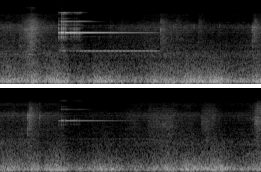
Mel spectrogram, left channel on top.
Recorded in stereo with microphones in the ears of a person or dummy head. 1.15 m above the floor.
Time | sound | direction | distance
0.6 | a bicycle bell | 65° left (ahead or behind) | ?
